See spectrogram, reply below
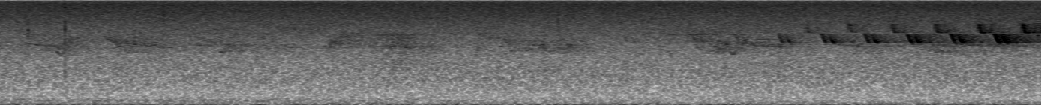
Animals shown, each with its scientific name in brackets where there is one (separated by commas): Ovenbird (Seiurus aurocapilla), Red-eyed Vireo (Vireo olivaceus)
